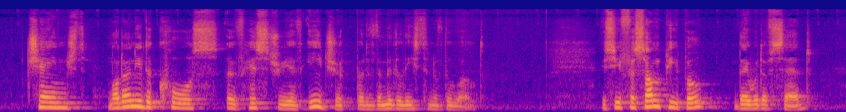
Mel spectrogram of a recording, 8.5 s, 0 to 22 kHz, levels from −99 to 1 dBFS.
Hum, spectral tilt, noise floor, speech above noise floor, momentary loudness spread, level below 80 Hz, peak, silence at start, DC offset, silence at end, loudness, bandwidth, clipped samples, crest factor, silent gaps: none; -4.5 dB/octave; -62 dBFS; 35 dB; 13 LU; -78 dBFS; -6 dBFS; 0.3 s; under 0.1%; 0.35 s; -27 LUFS; 16 kHz; under 0.1%; 22 dB; none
